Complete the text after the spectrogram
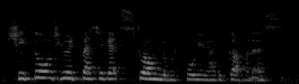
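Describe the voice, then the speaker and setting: Woman voicing a tremulous, high-pitched little girl. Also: fast talker, a little mellow, close to an everyday voice. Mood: nervous, earnest. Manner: breathy gasps and tremulous, quavering pleading. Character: timid, eager, anxious little girl.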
